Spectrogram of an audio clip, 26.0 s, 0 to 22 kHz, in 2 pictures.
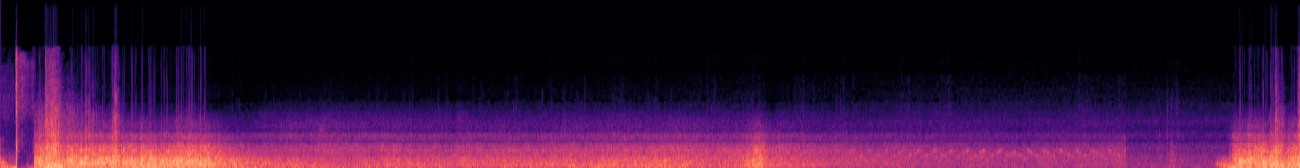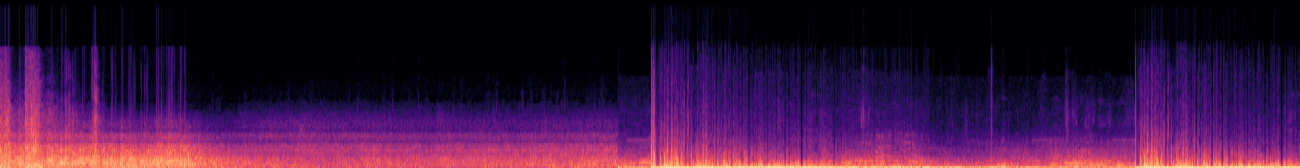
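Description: Demolition charges firing at the base of a concrete power-station cooling tower, and the tower collapsing. A sudden blast comes just after the start, another about 12 seconds in, and from about 19 seconds a very loud, deep rumble of falling concrete surges again near the end.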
